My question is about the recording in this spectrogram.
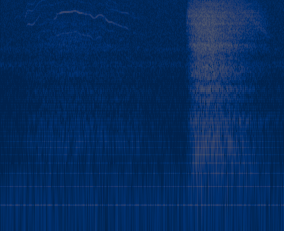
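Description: One audible breath lasting about a second, near the end, from a person lying still in a quiet room.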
